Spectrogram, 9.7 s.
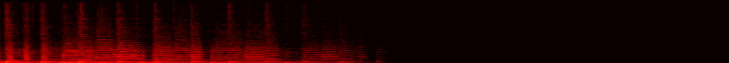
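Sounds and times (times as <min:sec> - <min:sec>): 
mariachi music: 0:00.0 - 0:05.3.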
